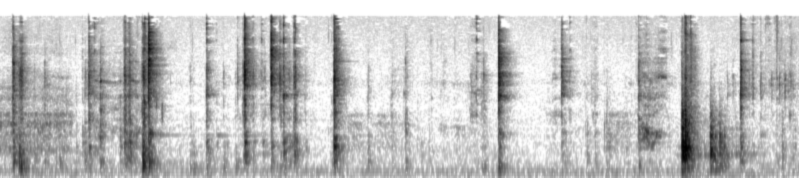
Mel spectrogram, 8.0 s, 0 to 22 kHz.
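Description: A steel knife blade prying at a stuck plastic part inside an opened 2.5-inch hard drive, making irregular clicks, taps and scrapes against the metal case. The loudest click comes near the end.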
